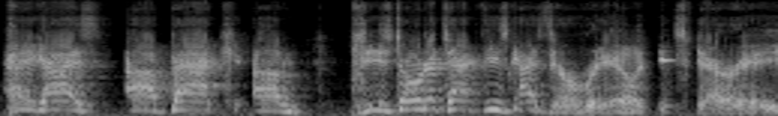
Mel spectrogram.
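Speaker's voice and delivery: very high-pitched, yelling goblin voice. Storyteller voicing a goblin in a tabletop game, yelling in Orcish. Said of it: "the goblin yells out in Orcish".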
